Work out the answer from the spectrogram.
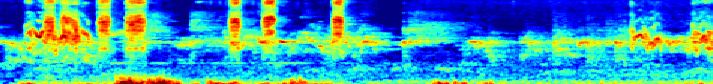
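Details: Cheerful budgerigar chatter: a run of high, buzzy tweets and clicks, densest at the start and then thinning into scattered chirps. A short low thump is heard early on.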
